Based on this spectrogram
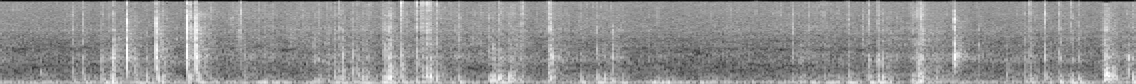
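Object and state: Nylon bag with plastic zipper being scratched.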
